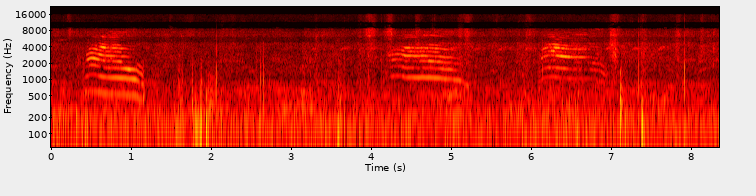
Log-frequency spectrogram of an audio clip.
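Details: Kittens meowing for milk: three clear drawn-out meows with rich harmonics, near 0.5, 4.2 and 6.2 seconds, each falling slightly in pitch, over low background rustling and clicks.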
